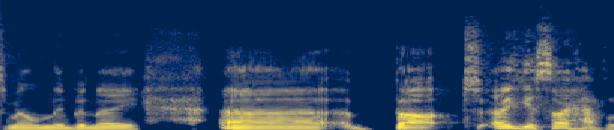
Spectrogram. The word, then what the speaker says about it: Melniboné: When I first read it, it was Melnibone was how I pronounced it in my mind. I think it's Melniboné.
